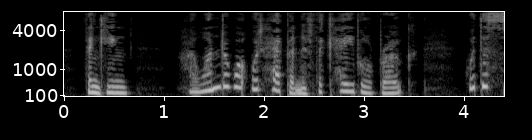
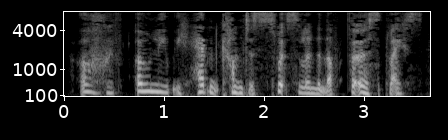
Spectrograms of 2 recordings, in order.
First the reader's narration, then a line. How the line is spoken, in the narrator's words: he said under his breath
